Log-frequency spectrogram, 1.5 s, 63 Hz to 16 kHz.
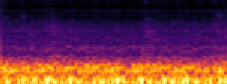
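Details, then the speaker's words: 2007 Dodge Ram 1500 HEMI idling with check engine light on, upstream oxygen sensors already replaced: deep uneven idle that lumps, stumbles and backfires; OBD2 reported oxygen sensor faults, downstream sensors to be replaced next. "you hear it so it's not it's not doing whoa even backfired you heard it you hear it so just sitting here idling it's not want to do very well"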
